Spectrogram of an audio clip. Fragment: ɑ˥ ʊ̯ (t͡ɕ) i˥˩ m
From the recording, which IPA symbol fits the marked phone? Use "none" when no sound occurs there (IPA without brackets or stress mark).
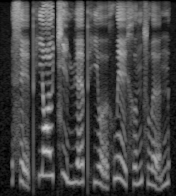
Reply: t͡ɕ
